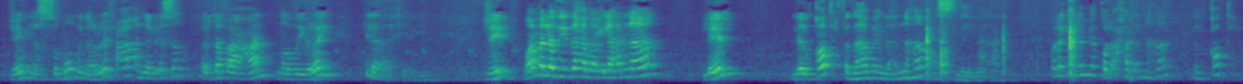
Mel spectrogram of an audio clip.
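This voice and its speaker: Woman teacher, highish voice, keeps asking "clear?" and "good", echoey room. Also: slight background noise. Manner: checks understanding with frequent questions and affirmations. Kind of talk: grammar lesson.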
